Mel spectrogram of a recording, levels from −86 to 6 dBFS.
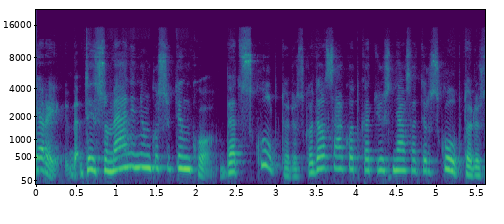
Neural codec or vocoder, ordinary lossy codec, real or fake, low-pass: none; Opus, 24 kbps; real; 14.4 kHz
